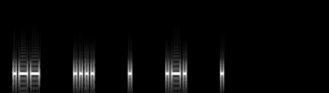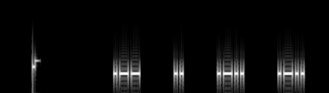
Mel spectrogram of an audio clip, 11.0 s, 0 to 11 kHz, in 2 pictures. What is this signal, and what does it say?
Morse code, heard as a keyed tone, about 25 wpm, spaced as for 12 wpm, 690 Hz. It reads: WHERE WILL
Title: 4x Character Spacing - Top 500 Words - 25wpm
